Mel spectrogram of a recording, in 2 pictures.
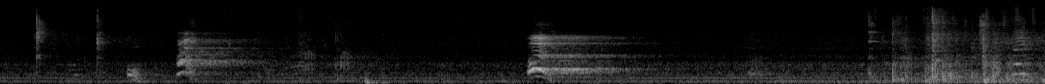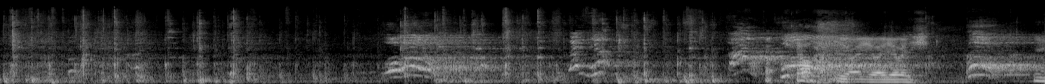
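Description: Badminton doubles rally: a quick run of racket strikes on the shuttlecock with squeaking court shoes starts about nine seconds in, and players' shouts grow louder toward the end. Before it, a few isolated clicks and two short shouts sound between points.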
